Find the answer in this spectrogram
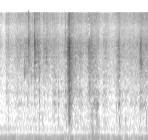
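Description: Faint rustling and crinkling of a plastic bubble-wrap sleeve being handled, with a few light crackles, the sharpest about a second in, over a steady low hum.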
